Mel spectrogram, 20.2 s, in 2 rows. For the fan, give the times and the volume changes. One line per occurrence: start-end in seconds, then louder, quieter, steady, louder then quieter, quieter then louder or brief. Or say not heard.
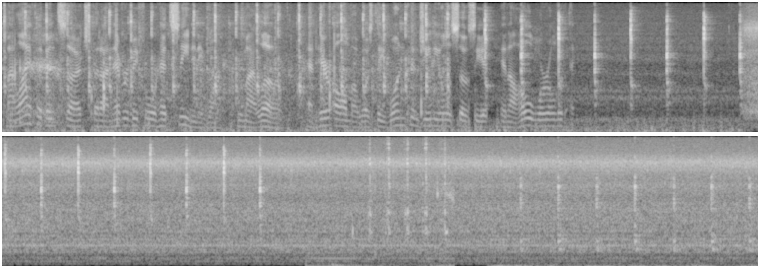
0.0-20.1 louder.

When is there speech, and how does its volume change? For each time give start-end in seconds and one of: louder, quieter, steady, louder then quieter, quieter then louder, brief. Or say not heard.
0.0-7.7 steady.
